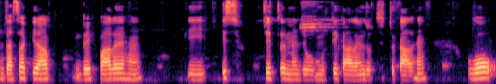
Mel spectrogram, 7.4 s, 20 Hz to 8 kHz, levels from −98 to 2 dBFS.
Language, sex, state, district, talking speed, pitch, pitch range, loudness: Hindi, male, Uttar Pradesh, Etah, 155 wpm, 145 Hz, 135-160 Hz, -18 LUFS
